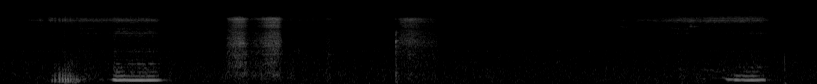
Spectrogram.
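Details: Cavalier King Charles Spaniel snoring while asleep indoors: two drawn-out, low droning snores with a buzzy harmonic tone, separated by softer airy breathy bursts in a quiet small room.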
